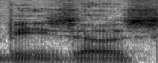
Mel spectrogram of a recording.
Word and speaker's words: Bezos: Thought it was interesting that Jeff Bezos, you pronounce it Bezos or Bezos, ladies? It's Bezos. Bezos. No, it is Bezos.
